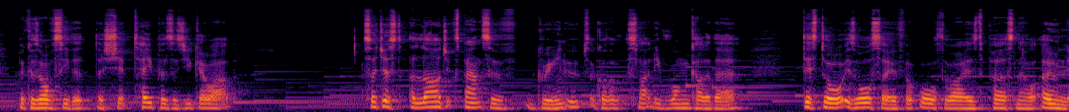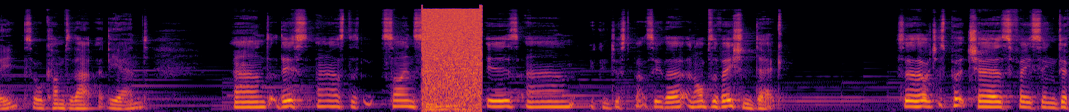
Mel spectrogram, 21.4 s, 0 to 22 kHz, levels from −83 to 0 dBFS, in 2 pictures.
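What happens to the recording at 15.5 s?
At 15.5 s the clip is at the end of a wrong sample width fault spanning 14.92 to 15.52 s. Audio stored as 32-bit integers is read as 16-bit, so each sample splits into two values: the upper half carries the signal, while the lower half becomes loud noise. The result plays at half speed, an octave down, which distinguishes it from a byte-order error, where speed and pitch stay correct.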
